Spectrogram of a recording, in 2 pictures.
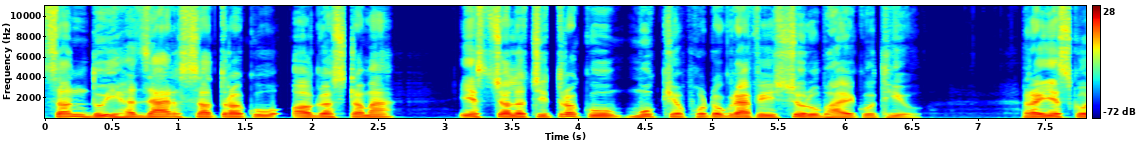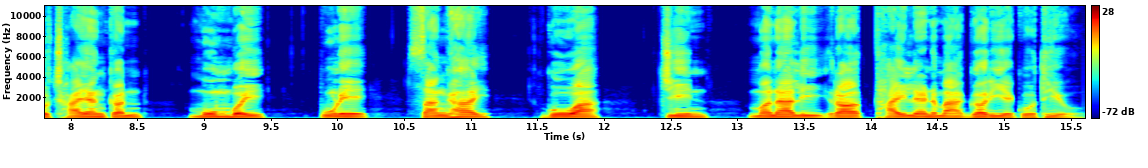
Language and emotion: Nepali, neutral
